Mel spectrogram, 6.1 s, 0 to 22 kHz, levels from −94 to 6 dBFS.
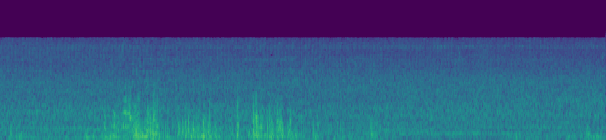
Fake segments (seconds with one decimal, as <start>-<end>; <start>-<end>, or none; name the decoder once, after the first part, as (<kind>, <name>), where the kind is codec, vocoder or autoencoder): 1.1-1.8 (vocoder, WaveNeXt); 3.0-3.6

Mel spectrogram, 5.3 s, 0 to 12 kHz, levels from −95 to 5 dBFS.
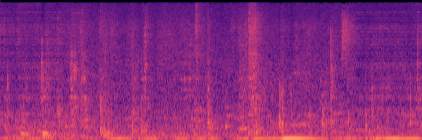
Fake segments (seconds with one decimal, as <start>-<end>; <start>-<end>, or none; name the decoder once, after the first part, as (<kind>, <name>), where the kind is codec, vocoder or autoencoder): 0.0-0.8 (codec, SNAC); 4.4-5.3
